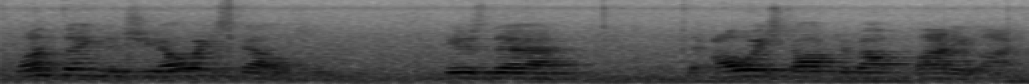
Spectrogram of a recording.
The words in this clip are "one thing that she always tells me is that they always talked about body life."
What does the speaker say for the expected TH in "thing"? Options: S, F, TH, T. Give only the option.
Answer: TH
